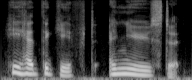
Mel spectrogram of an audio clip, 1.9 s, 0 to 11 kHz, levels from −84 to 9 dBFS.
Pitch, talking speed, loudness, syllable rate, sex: 160 Hz, 220 wpm, -17 LUFS, 4.2 syllables/s, female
